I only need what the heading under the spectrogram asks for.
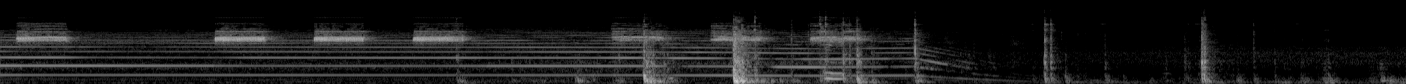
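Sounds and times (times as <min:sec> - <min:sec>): electronic alarm tone: 0:00.0 - 0:09.2
fire alarm horn beeping: 0:00.0 - 0:09.3
sharp knocks: 0:05.8 - 0:07.8.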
